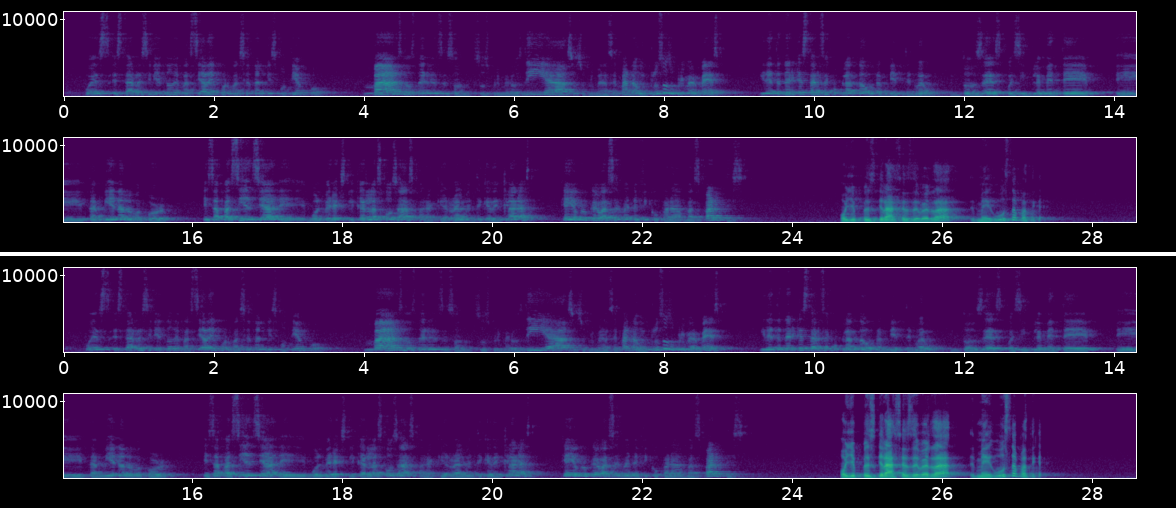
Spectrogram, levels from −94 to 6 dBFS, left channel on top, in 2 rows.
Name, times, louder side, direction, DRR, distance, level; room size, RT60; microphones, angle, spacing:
voice 1, 0.3-3.4 4.0-8.7 9.3-13.7 14.0-15.6 16.1-20.5 20.9-23.3, left 1 dB, 80° left, 0 dB, 4.0 m, -52 dB
voice 2, 24.6-26.1 26.4-27.3, right 5 dB, 60° right, 16 dB, 0.4 m, -33 dB
16.0 x 11.0 x 2.8 m, 0.93 s
head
